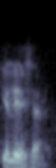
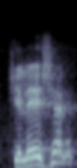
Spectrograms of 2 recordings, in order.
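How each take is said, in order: First: The word begins with a k sound. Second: The word begins with a ch sound. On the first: The speaker calls it right. "एच is silent." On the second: The speaker calls it wrong. "मार्केट में चिलेशन चलता है"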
